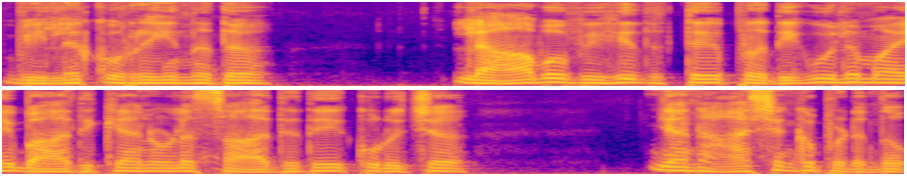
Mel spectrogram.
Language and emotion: Malayalam, fearful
